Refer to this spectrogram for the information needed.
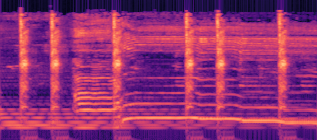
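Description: A whining, howling dog-like cry glides and wavers over a steady, punchy drum beat, loud and up front, sounding like a voice imitating a dog's whimper within music.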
